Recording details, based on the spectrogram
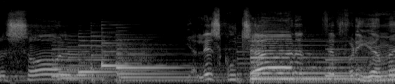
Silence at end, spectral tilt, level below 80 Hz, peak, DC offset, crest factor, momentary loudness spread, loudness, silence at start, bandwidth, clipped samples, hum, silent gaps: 0 s; -3.5 dB/octave; -58 dBFS; -12 dBFS; under 0.1%; 16 dB; 10 LU; -28 LUFS; 0 s; over 20 kHz; under 0.1%; none; none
